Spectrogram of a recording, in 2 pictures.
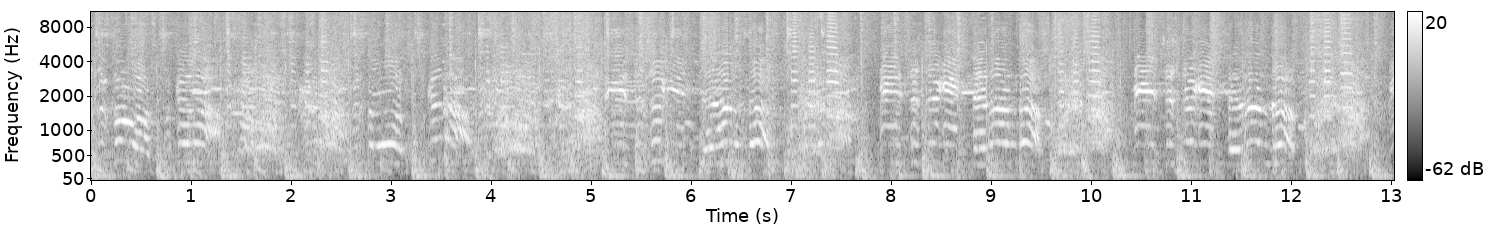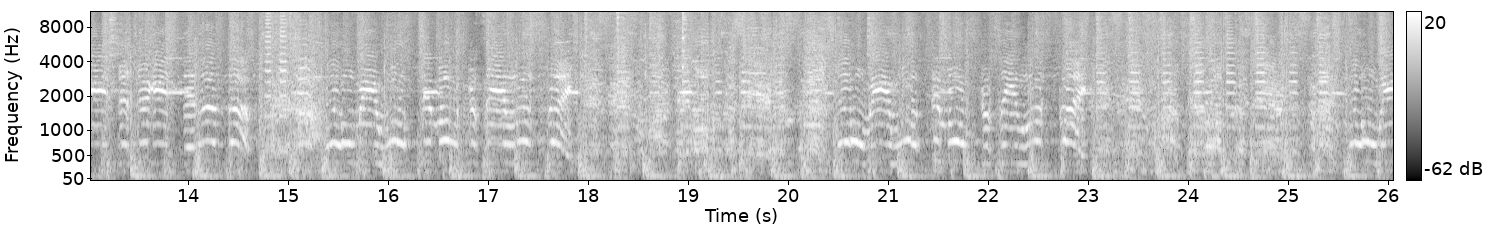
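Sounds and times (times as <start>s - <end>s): man shouting into microphone: 0.0s - 17.9s, 20.3s - 23.1s, 24.2s - 26.0s
steady drumbeat: 0.0s - 26.0s
crowd chanting: 1.0s - 7.9s, 9.2s - 11.0s, 11.8s - 13.0s, 14.4s - 15.6s, 17.3s - 20.9s, 22.8s - 26.0s.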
